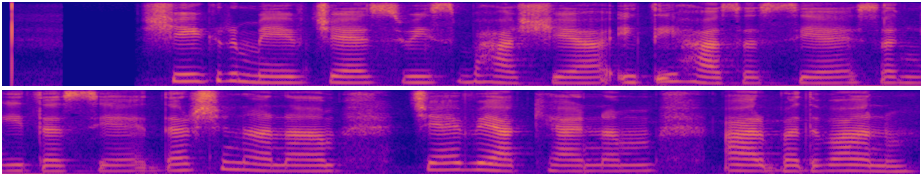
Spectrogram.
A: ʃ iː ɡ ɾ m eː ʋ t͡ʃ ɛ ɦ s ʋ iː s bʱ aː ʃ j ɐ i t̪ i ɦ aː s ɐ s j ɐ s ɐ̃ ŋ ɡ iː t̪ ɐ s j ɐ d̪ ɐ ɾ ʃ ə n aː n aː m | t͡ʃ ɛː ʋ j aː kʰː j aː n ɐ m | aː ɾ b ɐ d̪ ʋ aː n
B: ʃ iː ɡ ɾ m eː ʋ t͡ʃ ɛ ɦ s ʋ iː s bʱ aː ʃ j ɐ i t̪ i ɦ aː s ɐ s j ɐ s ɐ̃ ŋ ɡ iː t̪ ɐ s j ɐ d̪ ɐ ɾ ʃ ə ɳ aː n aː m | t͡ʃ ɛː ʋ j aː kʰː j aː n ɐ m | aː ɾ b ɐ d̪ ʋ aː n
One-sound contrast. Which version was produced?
A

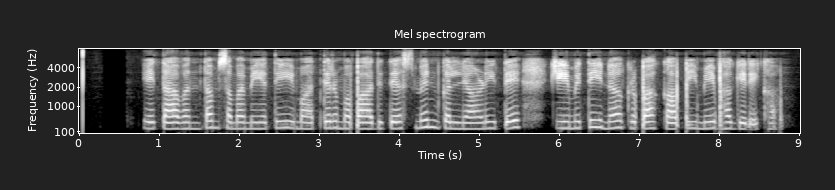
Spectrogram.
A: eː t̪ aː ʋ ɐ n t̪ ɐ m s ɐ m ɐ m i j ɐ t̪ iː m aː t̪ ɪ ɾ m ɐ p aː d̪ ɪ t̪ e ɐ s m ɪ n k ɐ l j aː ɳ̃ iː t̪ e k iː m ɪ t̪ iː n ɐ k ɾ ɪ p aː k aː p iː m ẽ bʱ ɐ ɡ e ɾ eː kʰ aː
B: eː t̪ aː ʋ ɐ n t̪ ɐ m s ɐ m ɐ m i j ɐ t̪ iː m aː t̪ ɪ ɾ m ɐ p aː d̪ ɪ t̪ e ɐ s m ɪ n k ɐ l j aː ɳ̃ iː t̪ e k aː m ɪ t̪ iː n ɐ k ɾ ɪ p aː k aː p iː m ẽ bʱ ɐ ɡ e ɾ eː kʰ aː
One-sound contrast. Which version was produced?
A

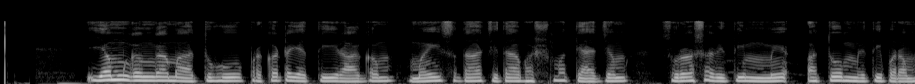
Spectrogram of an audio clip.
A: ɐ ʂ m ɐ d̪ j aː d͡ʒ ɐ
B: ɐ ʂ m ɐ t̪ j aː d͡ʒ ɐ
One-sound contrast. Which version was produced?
B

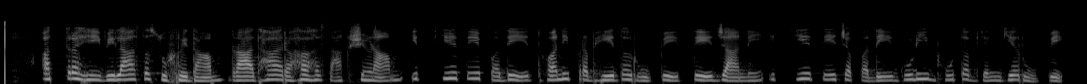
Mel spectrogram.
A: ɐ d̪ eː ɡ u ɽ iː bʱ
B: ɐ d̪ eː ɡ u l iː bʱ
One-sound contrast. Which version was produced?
A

